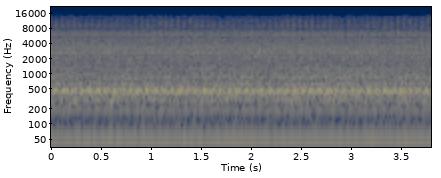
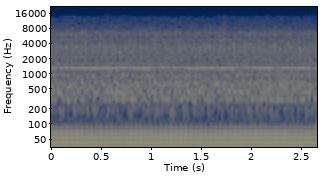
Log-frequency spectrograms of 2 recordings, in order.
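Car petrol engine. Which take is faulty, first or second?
first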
